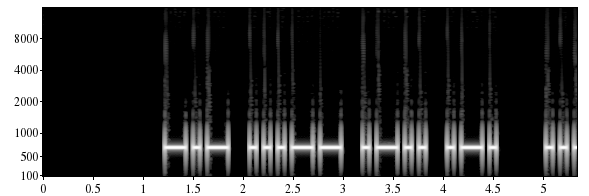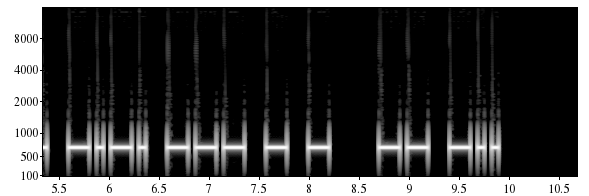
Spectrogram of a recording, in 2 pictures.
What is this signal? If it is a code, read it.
Morse code, heard as a keyed tone, about 17 wpm, 700 Hz. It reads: K3LR SCOTT MD
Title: K1USN SST QSO Practice - 17wpm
